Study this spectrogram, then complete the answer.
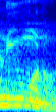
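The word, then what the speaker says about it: pneumono: ঠিক আছে লাং হলো নিউমোনো পিউ উচ্চারণ হবে না পালমোনারি সেন্সুয়াল পেজ আর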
